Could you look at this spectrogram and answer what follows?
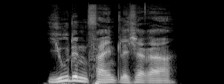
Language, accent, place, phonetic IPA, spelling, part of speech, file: German, Germany, Berlin, [ˈjuːdn̩ˌfaɪ̯ntlɪçəʁɐ], judenfeindlicherer, adjective, De-judenfeindlicherer.ogg
- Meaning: inflection of judenfeindlich: 1. strong/mixed nominative masculine singular comparative degree 2. strong genitive/dative feminine singular comparative degree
